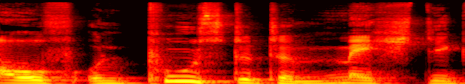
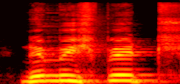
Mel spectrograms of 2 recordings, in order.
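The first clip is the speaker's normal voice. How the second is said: much higher, small pleading voice; eager raindrop; 13 semitones higher, 4 dB louder than usual. A narrator's reading. Raindrop asks the wind to take it along, eager and high. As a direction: ask brightly like an eager child.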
